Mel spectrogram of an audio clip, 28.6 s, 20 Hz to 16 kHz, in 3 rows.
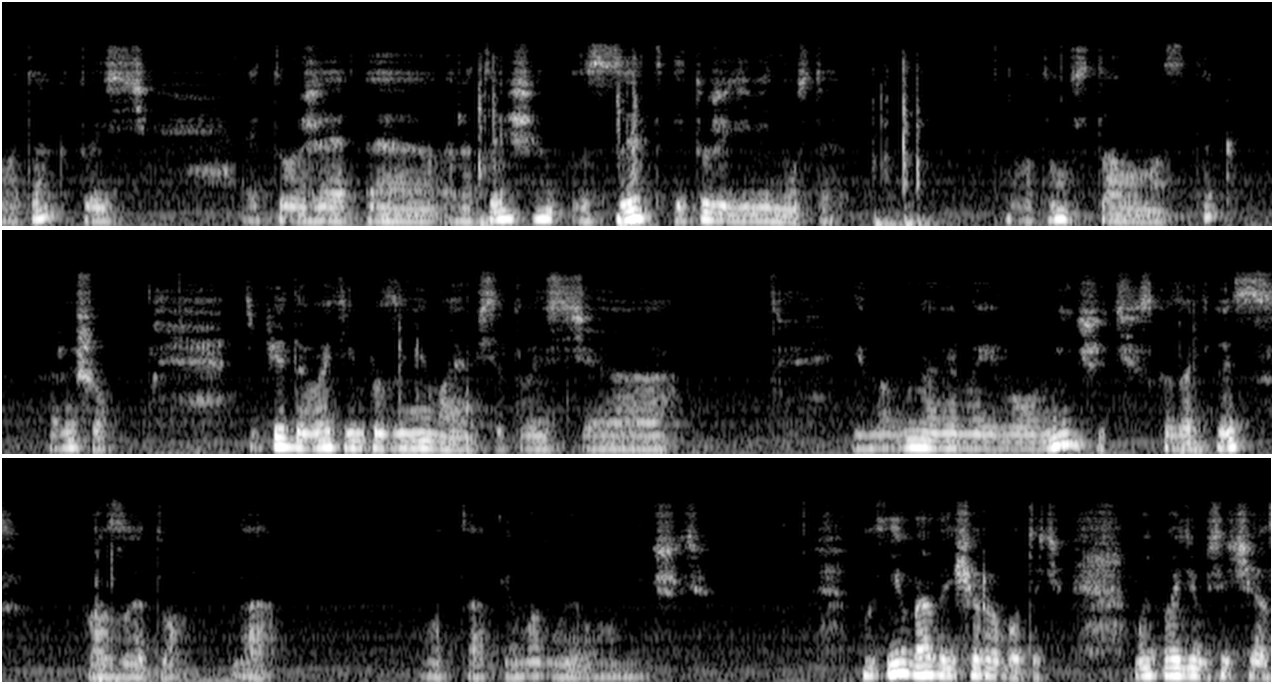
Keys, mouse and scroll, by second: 3.6 r, 7.9-10.9 middle drag, 12.5 KP_1, 18.4 s, 28.2-28.5 drag.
